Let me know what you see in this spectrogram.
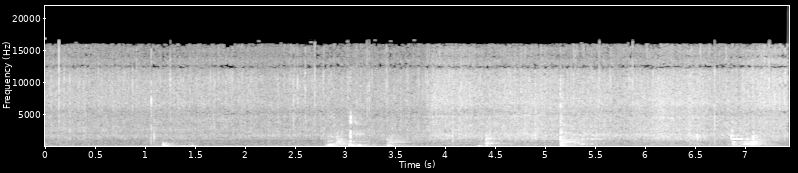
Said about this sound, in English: We're going to take a little oil to cook. The sizzling now is when the cabbage is losing its water.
